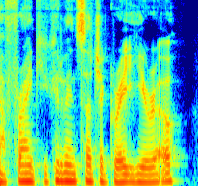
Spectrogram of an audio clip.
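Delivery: grave, earnest hero voice, quickly delivered. Describing a game's character dialogue, quoting a line while imitating solemn Spider-Man. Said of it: "in like this kind of solemn type voice".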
